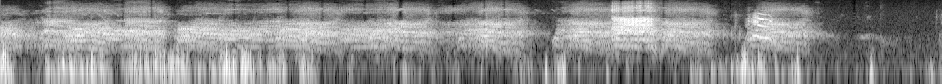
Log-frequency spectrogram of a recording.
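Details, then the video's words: In a cemetery on a sunny day, several crows caw at once in a harsh, overlapping, near-continuous clamor for about six seconds, with low thumps. It is an outcry after two crows briefly fought, possibly also a raptor alarm. "Crows and Crow Sounds"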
